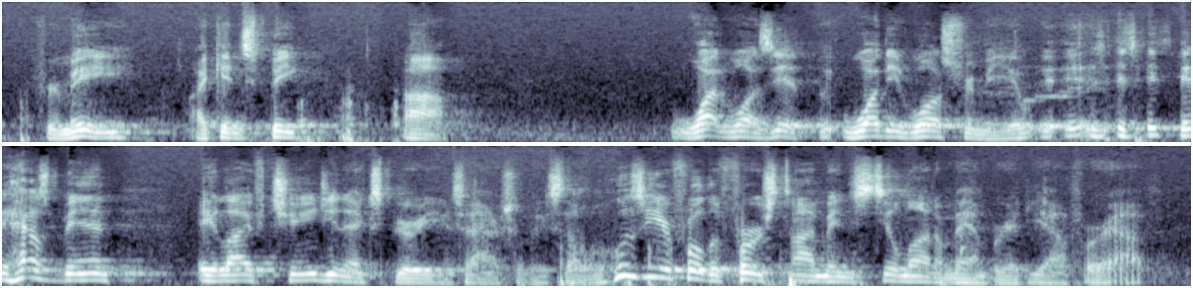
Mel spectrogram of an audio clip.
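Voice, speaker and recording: Noticeable background noise and audible room echo fill the recording. A man speaks at a moderate pace with very wide pitch swings. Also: fairly high pitch for a man. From Brazil. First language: Portuguese. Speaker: business presenter. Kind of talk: sales pitch. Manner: halting.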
